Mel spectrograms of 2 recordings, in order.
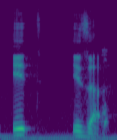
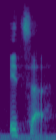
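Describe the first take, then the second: First: The words are said separately in full. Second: The words are contracted into one syllable. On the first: The speaker calls it wrong. "not it is a" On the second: The speaker calls it right. "It's it's a"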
